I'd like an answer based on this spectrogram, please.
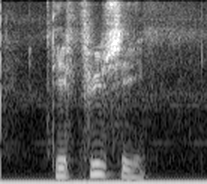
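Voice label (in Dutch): "diffusie", Dutch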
